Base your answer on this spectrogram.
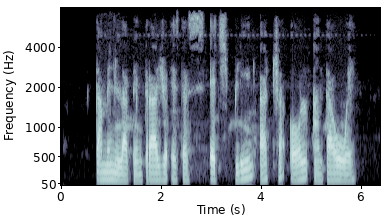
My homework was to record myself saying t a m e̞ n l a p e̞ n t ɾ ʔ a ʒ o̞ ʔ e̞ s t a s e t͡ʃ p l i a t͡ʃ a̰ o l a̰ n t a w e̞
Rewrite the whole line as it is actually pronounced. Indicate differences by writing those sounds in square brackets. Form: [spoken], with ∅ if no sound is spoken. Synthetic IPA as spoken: t a m e̞ n l a p e̞ n t ɾ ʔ a ʒ o̞ ʔ e̞ s t a s e t͡ʃ p l i a t͡ʃ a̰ o l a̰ n t a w e̞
